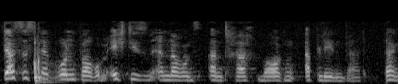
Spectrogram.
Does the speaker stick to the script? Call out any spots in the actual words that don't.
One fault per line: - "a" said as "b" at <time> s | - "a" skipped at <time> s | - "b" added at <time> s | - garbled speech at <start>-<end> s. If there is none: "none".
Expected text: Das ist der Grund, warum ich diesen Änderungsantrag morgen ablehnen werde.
none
